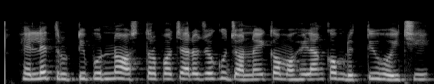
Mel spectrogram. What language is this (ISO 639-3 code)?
ori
